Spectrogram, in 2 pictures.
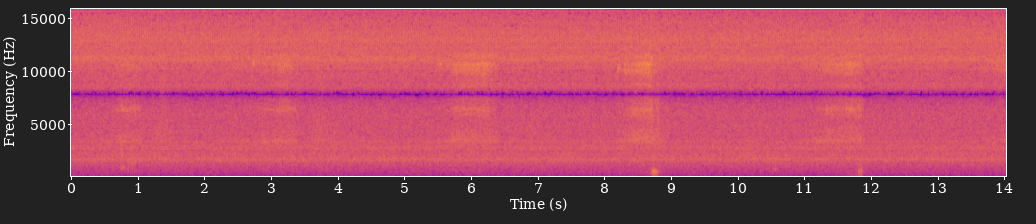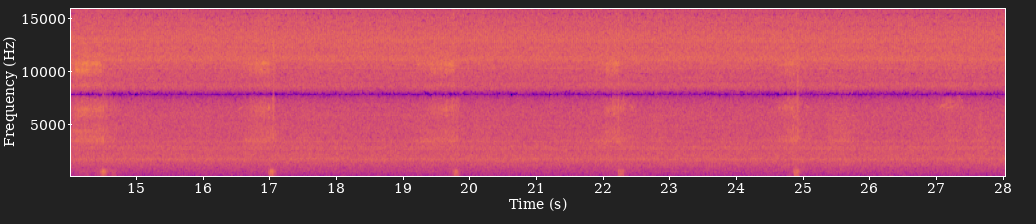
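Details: Snoring from Ella, a sleeping adoptable animal: soft, brief snorting sounds about every three seconds over a steady hiss.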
